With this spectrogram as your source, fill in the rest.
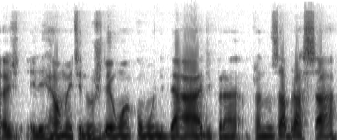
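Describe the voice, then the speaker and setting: In an ordinary speaking voice, a man with a fairly low pitch talks at a fairly quick pace on a very clean recording with a silent background. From Northeast Brazil, Paraíba. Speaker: worship ministry leader. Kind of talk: podcast interview.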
